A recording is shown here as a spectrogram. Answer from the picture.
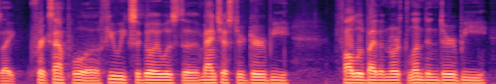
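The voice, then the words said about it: American accent. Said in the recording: “with a proper American accent. None of this European jargon.”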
